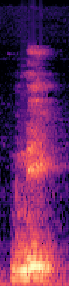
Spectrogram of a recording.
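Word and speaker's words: knee: For example के N double E, यहां पे के साइलेंट है, हम इसका साउंड शुरू करेंगे एन से, नी।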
